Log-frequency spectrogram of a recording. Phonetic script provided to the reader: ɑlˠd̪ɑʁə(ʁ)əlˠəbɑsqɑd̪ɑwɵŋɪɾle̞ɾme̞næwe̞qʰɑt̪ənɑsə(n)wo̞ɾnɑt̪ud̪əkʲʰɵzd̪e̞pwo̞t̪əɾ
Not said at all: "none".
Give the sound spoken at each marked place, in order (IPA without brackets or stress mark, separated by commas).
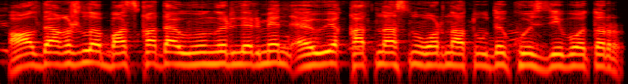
ʒ, n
